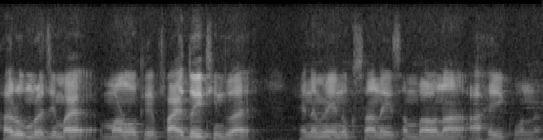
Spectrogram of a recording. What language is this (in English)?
Sindhi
